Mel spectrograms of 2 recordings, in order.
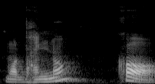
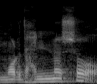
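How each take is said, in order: First: The last syllable starts with a kh sound. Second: The last syllable starts with an s sound. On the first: The speaker calls it right. "उच्चारण होगा खो" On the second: The speaker calls it wrong. "सो को उच्चारण हमेशा खो होता है"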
